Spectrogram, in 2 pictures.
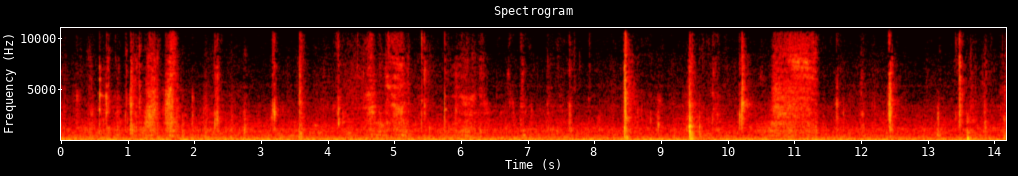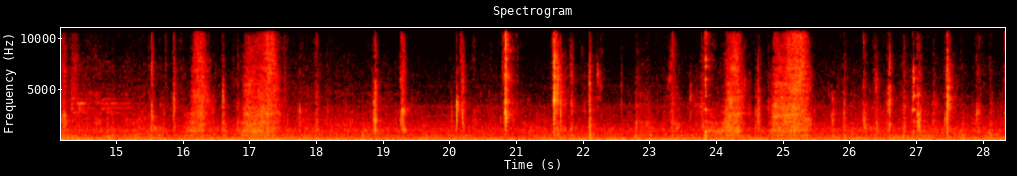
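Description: Close-miked chewing and mouth sounds of someone eating boneless chicken feet and rice: wet smacking and chewing with many sharp clicks scattered through, and a few longer breathy slurps or inhales.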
